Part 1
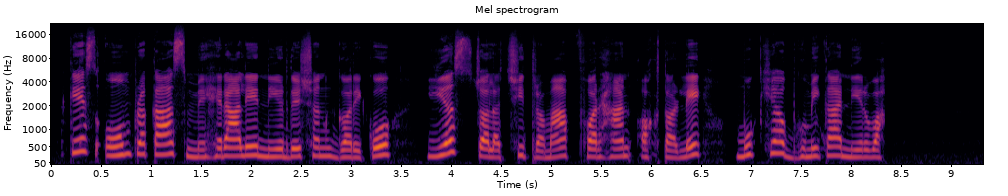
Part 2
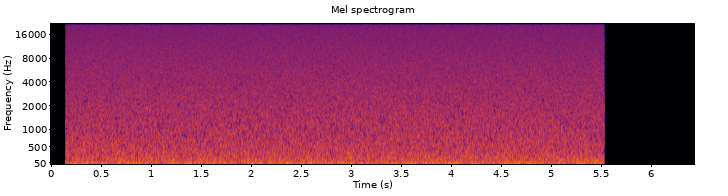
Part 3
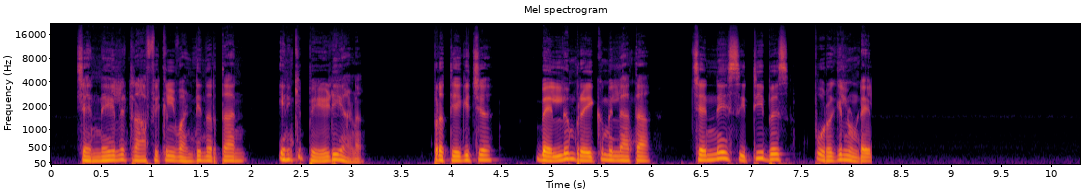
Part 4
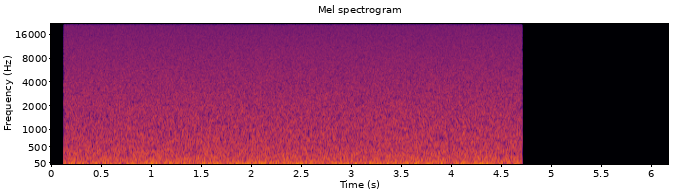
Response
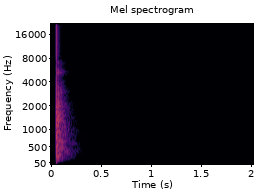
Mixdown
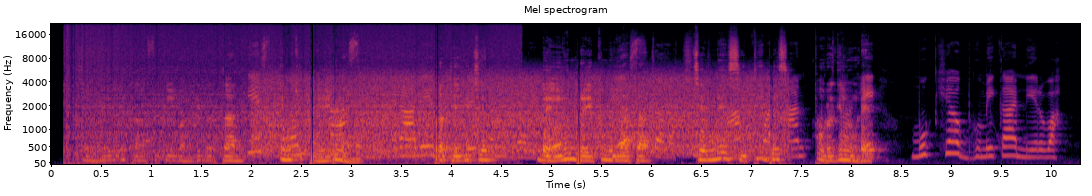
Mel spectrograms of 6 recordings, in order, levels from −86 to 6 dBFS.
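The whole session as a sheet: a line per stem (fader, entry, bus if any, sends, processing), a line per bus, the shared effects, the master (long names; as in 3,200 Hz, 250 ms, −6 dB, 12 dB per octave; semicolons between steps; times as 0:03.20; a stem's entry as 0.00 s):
+1.0 dB, 1.75 s, send −21.5 dB, no processing
−5.0 dB, 1.85 s, send −8.5 dB, elliptic band-pass filter 320–4,500 Hz
0:01.58 −15 dB → 0:01.79 −6 dB, 0.00 s, send −7.5 dB, comb filter 1.6 ms, depth 73%
−7.5 dB, 0.00 s, send −9.5 dB, automatic ducking −10 dB, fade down 1.05 s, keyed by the third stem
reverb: on, RT60 0.35 s, pre-delay 3 ms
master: saturating transformer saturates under 670 Hz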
